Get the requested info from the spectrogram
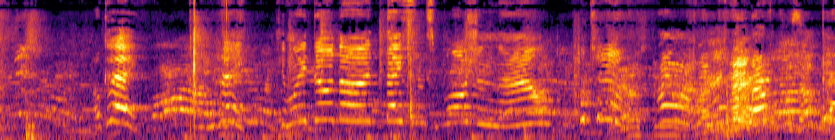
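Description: Young children's voices chattering and calling out, several at once, high-pitched and rising and falling, in a large room.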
